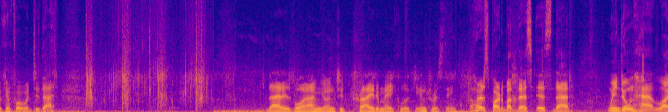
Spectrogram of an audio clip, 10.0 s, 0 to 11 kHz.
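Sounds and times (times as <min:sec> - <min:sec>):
footsteps crunching on gravel: 0:01.2 - 0:03.2.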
